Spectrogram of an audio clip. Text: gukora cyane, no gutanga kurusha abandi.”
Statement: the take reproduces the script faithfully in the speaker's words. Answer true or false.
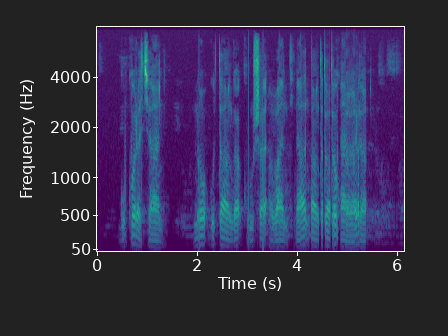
false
